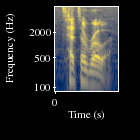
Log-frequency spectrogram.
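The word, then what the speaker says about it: Tetairoa: say his first name it's te T AI r o a Teta is that other pronunciation chart says Teta all right so Teto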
